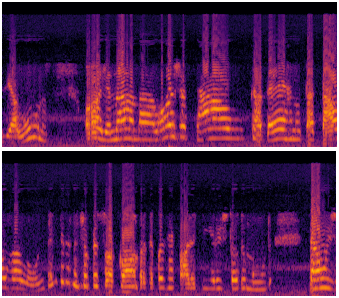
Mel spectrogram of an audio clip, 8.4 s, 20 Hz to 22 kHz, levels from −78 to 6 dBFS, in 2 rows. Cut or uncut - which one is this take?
uncut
